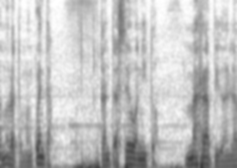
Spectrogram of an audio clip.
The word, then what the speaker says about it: cantaste: En la palabra cantaste, ¿cuál es la sílaba tónica? Notarás que es el segmento tas. En caso de que no te des cuenta, vamos a ver, es cantaste, cantaste, cantaste.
